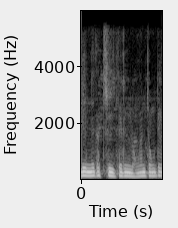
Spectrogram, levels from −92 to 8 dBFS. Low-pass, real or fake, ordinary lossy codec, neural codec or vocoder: 5.4 kHz; real; AAC, 32 kbps; none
